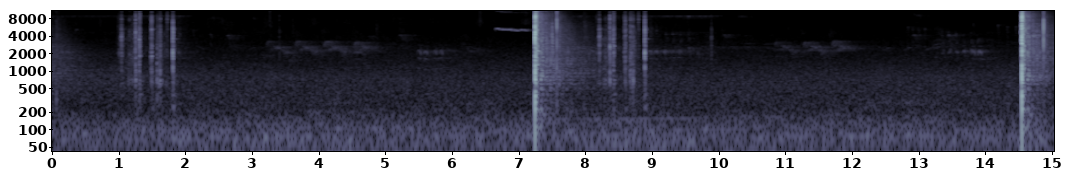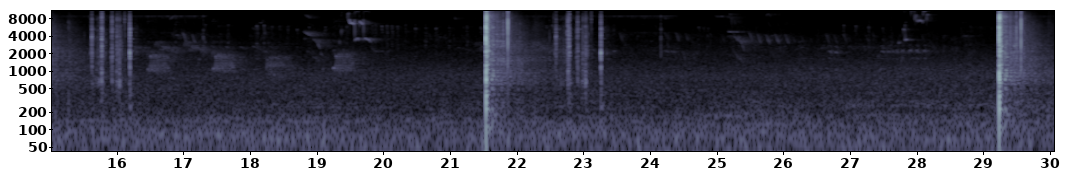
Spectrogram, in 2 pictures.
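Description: Four shots from an FX Impact M3 .25-calibre PCP air rifle, about seven seconds apart. Each is followed a second or so later by a short run of clicks as the cocking handle is cycled to load the next pellet. Birds chirp faintly between shots.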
